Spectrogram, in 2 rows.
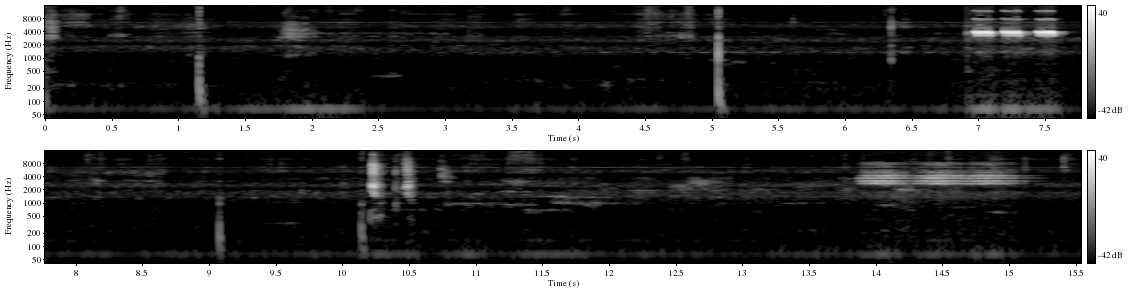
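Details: At about 10 pm in a village, a cricket calling near a house gives short bursts of high, rapidly pulsed trilling, with hushed voices and clicks between as people search for it.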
